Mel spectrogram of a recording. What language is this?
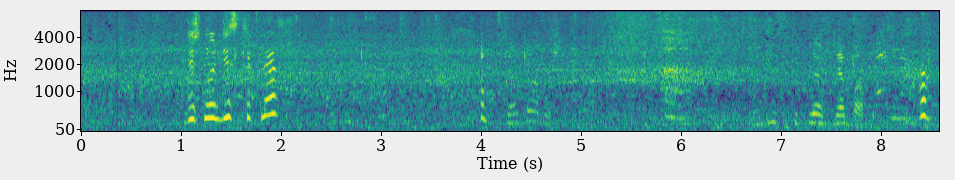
Russian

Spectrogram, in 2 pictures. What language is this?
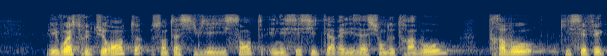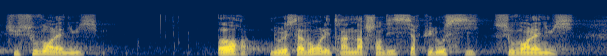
French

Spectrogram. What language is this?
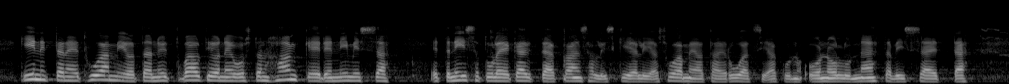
Finnish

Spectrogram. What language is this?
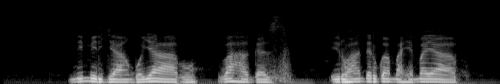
Kinyarwanda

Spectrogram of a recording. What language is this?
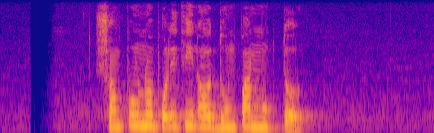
Bangla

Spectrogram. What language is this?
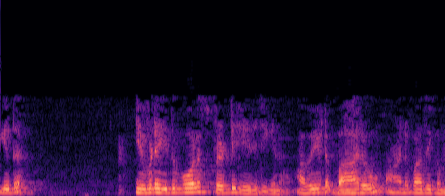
Malayalam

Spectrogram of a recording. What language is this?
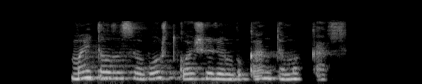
Mari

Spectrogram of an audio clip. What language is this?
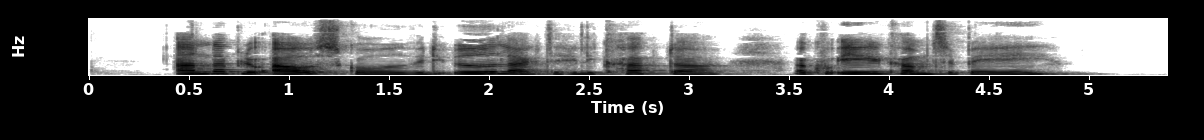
Danish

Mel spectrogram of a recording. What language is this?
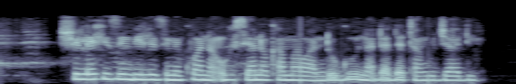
Swahili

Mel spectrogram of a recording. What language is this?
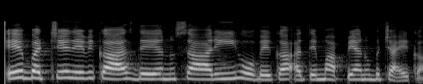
Punjabi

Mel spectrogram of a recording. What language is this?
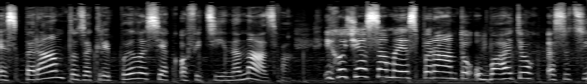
Ukrainian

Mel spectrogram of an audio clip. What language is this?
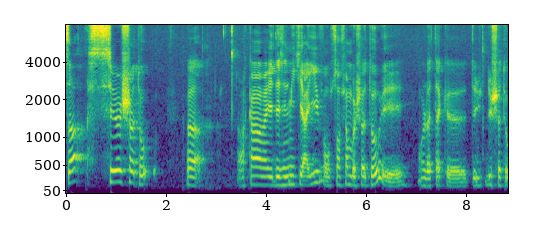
French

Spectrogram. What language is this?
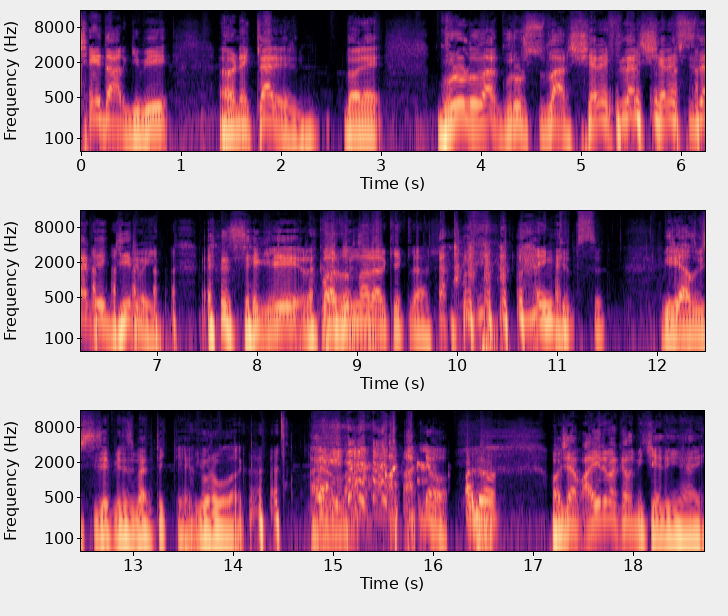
Turkish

